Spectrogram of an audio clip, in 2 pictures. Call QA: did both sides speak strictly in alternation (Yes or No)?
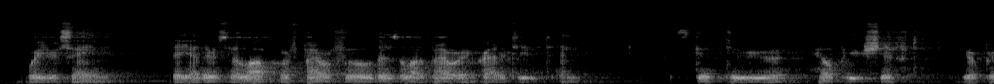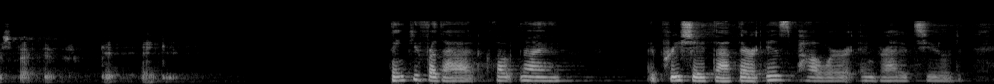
Yes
